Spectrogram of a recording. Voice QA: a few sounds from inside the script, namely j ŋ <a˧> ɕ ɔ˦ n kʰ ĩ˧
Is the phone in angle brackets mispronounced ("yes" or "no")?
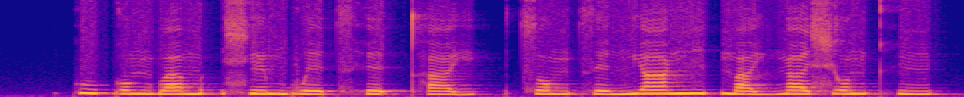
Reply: yes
